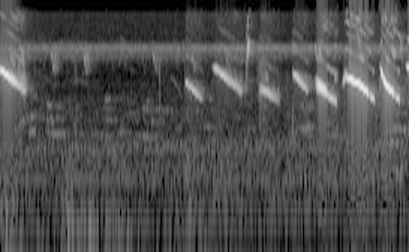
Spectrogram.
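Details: Green-winged saltator singing in the wild: one clear descending whistled note, a two-second pause, then a quickening run of loud, slurred downward whistles. A steady high thin tone runs throughout.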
